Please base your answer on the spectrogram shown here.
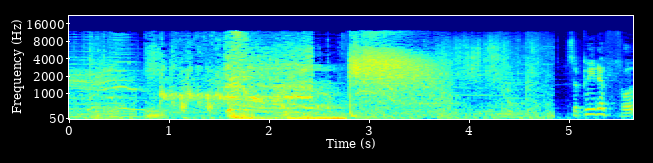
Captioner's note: Mortal Kombat sound effects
